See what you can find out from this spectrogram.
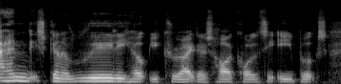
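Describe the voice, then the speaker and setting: A man with a strong Essex accent speaks with fairly even intonation in a dry, close sound with no echo. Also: very clean recording, silent background. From Essex, England. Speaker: online marketing tutor. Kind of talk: tutorial. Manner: casual, conversational.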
